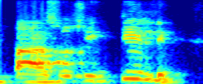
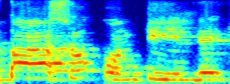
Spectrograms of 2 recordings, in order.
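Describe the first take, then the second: First: "paso" as PA-so; "paso" with the force up front; stress on first syllable. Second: "paso" said as pa-SÓ; "paso" with a forceful, accented ó at the end; stress on final O. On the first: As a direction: stress the a of "paso", final o weak. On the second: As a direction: punch the last syllable of "paso". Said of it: "Hay paso con tilde". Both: Shown as a demonstration.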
